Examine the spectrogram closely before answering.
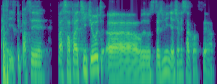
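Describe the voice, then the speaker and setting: A man from France talks quickly as a panelist on a webinar, rambling through his points with fillers. His voice is mid-pitched and comes through dull and lo-fi. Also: gravelly.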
